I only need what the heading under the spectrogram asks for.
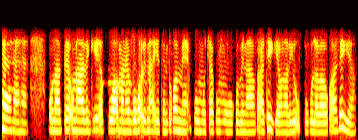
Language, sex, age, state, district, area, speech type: Santali, female, 18-30, West Bengal, Paschim Bardhaman, rural, conversation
